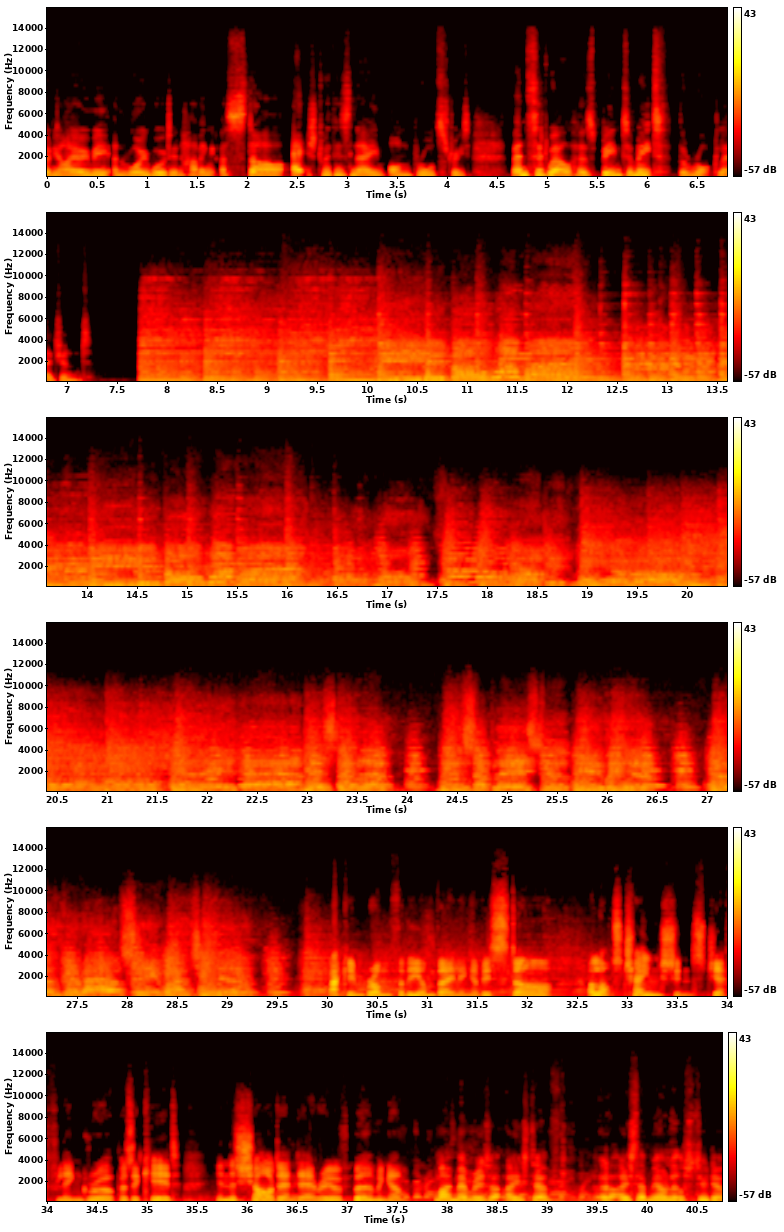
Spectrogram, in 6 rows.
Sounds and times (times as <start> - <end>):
Speech: 0.0 - 7.3, 30.1 - 40.7
Music: 7.7 - 33.2.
